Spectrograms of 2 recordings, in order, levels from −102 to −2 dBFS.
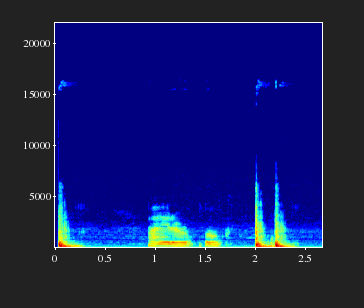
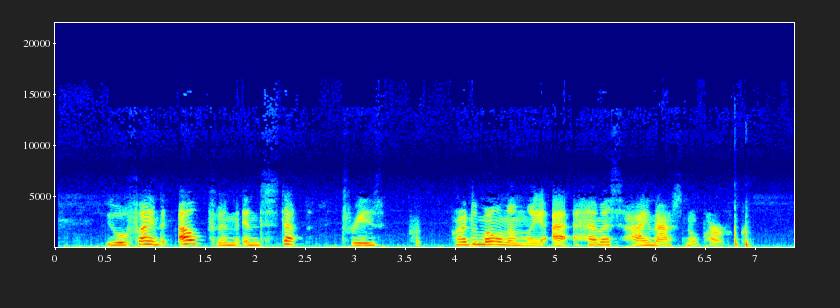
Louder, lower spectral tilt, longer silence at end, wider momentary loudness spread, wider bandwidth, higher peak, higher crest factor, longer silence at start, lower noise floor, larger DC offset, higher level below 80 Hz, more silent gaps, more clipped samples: first, -23 LUFS vs -26 LUFS; first, -10.5 dB/octave vs -7 dB/octave; second, 0.3 s vs 0.45 s; about the same, 17 LU vs 15 LU; about the same, 6.2 kHz vs 6.4 kHz; first, -2 dBFS vs -6 dBFS; about the same, 22 dB vs 22 dB; second, 0.05 s vs 0.2 s; first, -65 dBFS vs -46 dBFS; neither; first, -40 dBFS vs -48 dBFS; neither; neither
